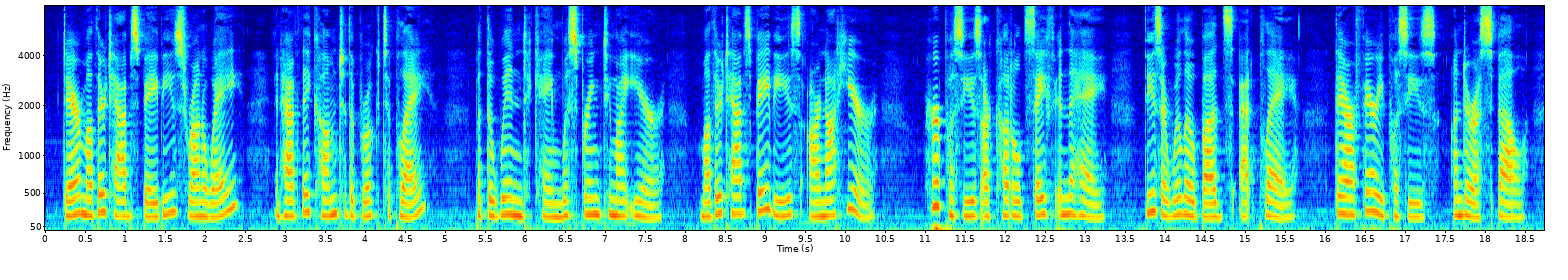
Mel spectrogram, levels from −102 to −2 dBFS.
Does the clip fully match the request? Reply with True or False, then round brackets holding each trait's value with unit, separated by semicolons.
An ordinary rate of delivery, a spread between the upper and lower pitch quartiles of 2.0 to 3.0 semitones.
True (165 wpm; 2.6 semitones)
